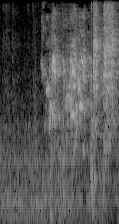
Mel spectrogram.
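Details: Pet budgerigar aged three years and five months gives a harsh, scratchy squawking chatter in rough, noisy bursts during the second half, after a quiet start indoors.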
